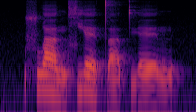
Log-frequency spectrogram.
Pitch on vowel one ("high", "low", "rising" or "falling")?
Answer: falling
